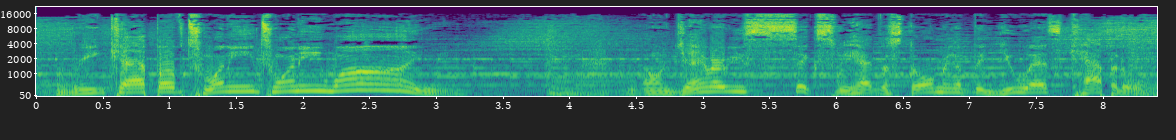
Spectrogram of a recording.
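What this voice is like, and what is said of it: News anchor voice. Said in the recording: “Put on your news anchor voice.”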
